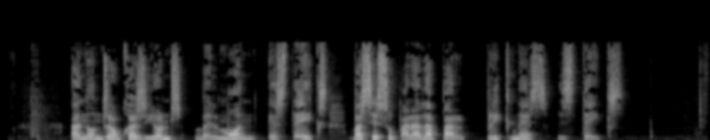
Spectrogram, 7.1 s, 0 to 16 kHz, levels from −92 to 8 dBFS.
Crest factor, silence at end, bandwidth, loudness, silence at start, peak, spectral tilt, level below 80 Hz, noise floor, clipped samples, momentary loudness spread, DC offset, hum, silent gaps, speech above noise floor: 20 dB; 0.9 s; 11.5 kHz; -29 LUFS; 0.7 s; -10 dBFS; -3 dB/octave; -82 dBFS; -69 dBFS; under 0.1%; 11 LU; under 0.1%; none; none; 40 dB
